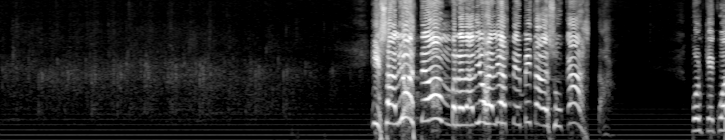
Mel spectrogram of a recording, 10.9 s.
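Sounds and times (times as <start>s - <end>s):
audience applauding: 0.0s - 5.4s
speech: 5.6s - 9.2s, 10.4s - 10.8s.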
